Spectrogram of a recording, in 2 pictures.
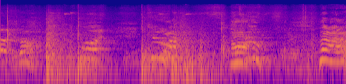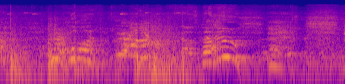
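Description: Wrestlers' impacts on a canvas wrestling ring: sharp thuds and slaps about once a second as one wrestler strikes another down on the mat. People's voices call out throughout.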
